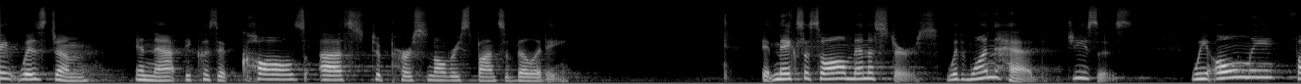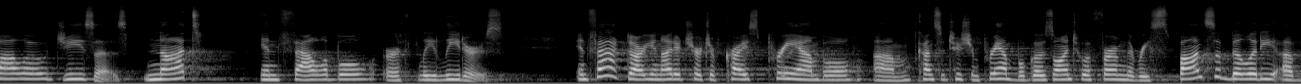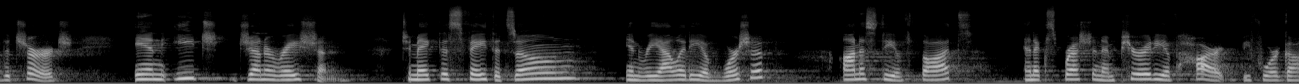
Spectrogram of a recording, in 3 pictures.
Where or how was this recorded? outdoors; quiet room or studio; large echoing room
large echoing room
